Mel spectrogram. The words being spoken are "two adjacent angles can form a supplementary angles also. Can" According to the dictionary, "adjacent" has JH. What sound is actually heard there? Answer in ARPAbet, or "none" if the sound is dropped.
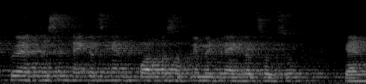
none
